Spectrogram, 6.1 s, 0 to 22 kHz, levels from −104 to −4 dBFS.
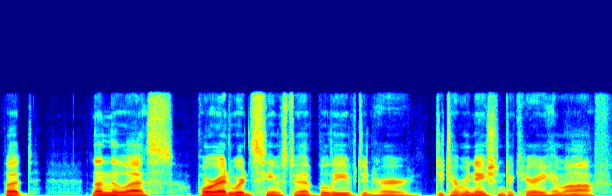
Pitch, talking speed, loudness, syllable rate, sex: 115 Hz, 165 wpm, -17 LUFS, 5.1 syllables/s, male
